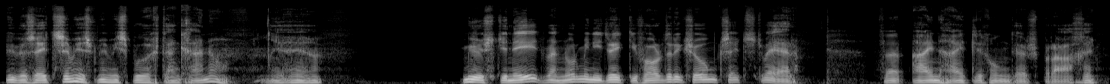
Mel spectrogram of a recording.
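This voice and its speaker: A man's voice: low voice, slow pace, no echo, studio quality. A man acting an indignant, stubborn old farmer in a radio play, with a Swiss German accent and a grumbling, emphatic manner. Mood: musing. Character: stubborn, indignant old male Swiss farmer and self-appointed world reformer.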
